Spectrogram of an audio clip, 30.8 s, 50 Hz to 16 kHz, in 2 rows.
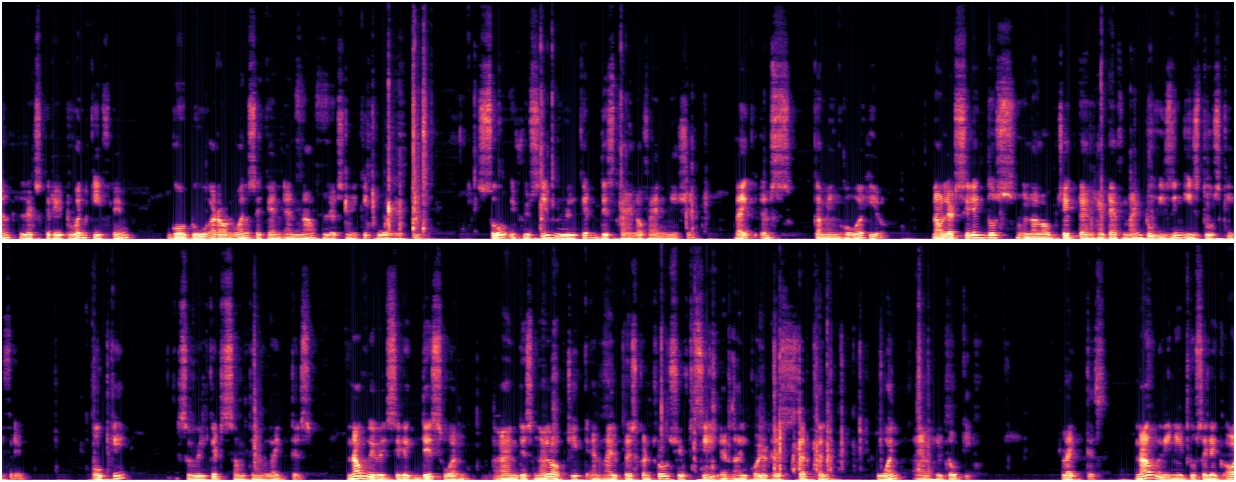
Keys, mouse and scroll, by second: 0.3 click, 2.5 click, 5.1 Return, 6.6 space, 8.6 j, 11.2-13.6 drag, 13.6 F9, 14.1 space, 16.0 click, 16.6 space, 18.3-20.0 drag, 22.0 shift+click, 24.0 ctrl+shift+c, 24.8-26.7 typing, 26.7 Return, 29.7 click, 30.6 shift+click.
